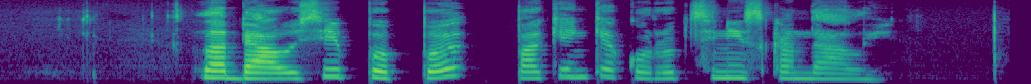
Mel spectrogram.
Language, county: Lithuanian, Klaipėda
